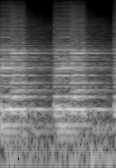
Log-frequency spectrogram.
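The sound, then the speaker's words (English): A loud warehouse security alarm buzzes in harsh, rasping pulses, sounding three times in quick, steady succession as something happens outside, with no voices present. “The security alarm. Something's going on outside.”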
